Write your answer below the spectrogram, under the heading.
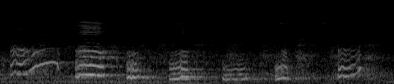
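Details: Golden Retriever puppy crying in a series of about seven high, whining whimpers over four seconds, each short and wavering, some rising then falling, separated by brief pauses, with a person talking softly nearby.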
